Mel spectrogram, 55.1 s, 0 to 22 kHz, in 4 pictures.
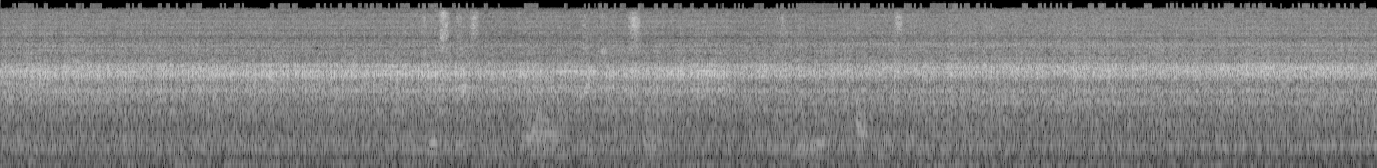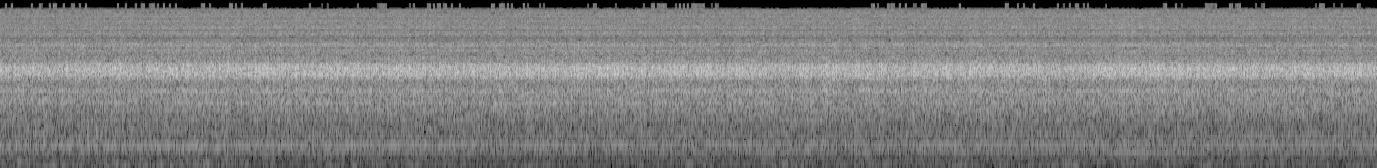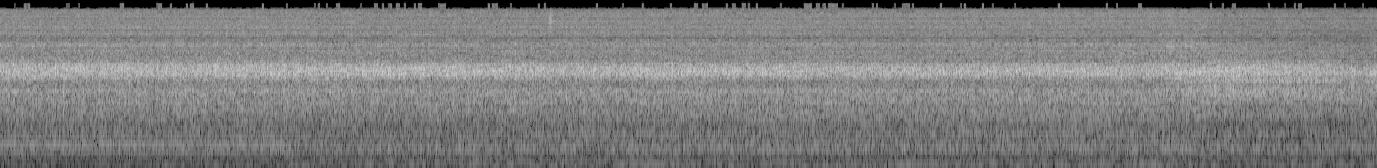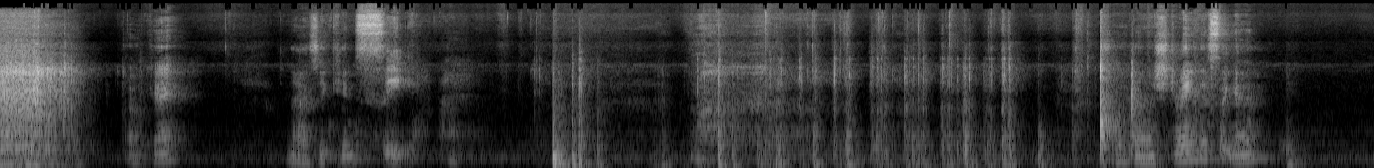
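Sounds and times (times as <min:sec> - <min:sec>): blender motor running: 0:00.0 - 0:42.2.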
